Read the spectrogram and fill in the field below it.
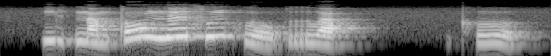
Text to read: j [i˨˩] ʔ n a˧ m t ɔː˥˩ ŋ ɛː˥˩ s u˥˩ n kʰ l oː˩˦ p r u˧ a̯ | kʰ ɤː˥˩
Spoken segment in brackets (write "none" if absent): i˥˩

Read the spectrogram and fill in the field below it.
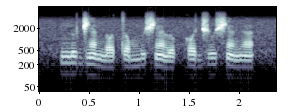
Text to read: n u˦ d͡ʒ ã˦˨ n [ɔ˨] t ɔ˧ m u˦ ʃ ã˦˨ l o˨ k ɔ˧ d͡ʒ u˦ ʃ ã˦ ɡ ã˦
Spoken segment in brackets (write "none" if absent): ɔ˨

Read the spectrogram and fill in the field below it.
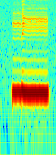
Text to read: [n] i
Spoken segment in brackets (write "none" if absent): n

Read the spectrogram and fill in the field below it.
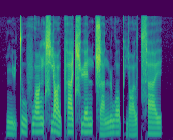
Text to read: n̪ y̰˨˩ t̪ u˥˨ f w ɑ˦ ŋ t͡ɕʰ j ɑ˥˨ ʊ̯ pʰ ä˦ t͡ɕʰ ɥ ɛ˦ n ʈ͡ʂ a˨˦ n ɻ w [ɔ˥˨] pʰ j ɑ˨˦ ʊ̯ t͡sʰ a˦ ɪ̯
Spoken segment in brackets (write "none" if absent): ɔ˦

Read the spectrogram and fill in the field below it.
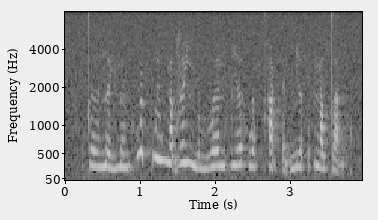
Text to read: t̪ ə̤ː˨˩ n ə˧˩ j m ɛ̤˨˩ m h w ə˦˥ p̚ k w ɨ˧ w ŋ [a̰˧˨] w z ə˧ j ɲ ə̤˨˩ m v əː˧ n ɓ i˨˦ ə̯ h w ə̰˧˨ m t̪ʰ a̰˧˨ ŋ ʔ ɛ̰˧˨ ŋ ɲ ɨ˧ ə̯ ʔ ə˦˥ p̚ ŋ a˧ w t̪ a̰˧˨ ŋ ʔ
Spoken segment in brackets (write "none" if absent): a̰˧˨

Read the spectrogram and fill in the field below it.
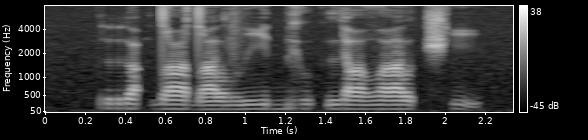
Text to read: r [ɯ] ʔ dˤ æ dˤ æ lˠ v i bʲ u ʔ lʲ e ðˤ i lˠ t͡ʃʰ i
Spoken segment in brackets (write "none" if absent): u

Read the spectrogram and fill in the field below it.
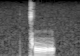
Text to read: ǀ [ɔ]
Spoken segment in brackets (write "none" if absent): ɵ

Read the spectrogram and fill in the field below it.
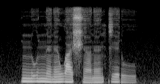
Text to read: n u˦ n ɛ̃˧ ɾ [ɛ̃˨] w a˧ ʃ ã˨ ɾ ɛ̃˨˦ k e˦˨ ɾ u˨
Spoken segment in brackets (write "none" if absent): ɛ̃˦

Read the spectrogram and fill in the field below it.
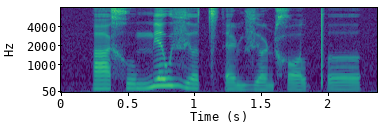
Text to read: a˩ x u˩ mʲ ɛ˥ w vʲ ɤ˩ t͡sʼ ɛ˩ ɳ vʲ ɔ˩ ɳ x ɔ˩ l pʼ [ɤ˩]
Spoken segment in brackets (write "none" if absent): ɤ˩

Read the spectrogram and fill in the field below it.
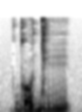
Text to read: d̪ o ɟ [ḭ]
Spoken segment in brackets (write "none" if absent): i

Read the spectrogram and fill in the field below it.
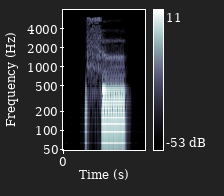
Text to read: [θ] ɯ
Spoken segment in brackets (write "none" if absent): s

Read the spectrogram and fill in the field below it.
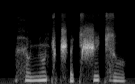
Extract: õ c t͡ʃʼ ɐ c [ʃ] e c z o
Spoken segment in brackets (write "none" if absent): ʃ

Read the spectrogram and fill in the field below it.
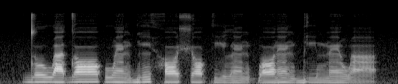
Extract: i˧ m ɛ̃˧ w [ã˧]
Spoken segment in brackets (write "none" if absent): ã˨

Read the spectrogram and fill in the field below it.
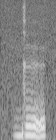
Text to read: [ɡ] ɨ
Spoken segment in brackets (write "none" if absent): ɡ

